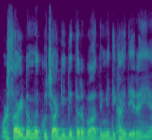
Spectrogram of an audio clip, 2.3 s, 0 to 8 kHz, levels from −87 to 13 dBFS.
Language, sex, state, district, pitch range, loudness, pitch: Hindi, male, Uttar Pradesh, Shamli, 135-165 Hz, -17 LUFS, 155 Hz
